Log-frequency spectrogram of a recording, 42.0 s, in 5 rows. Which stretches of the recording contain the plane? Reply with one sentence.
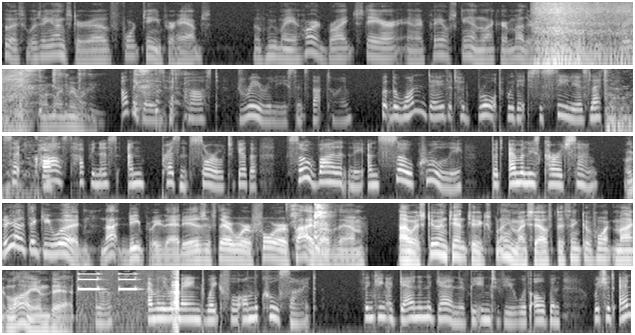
The plane can be heard from 7.0 to 8.8 s.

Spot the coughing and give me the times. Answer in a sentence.
The coughing can be heard from 8.6 to 11.0 s, from 16.4 to 17.6 s and from 29.1 to 29.6 s.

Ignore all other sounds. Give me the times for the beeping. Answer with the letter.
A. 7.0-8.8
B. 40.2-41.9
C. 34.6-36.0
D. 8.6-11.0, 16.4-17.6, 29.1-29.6
C.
